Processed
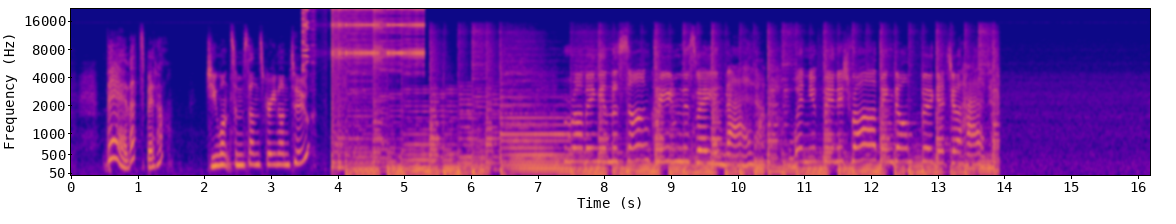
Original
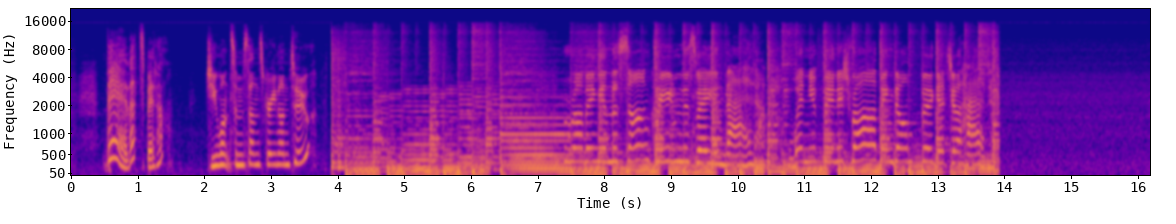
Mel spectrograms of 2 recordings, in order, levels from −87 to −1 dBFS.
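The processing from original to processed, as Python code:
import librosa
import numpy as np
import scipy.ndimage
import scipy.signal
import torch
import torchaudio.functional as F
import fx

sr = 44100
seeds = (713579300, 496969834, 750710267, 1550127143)

y = fx.resample_bad(x, sr, factor=6, down='none', up='zero_stuff', at=(3.46, 5.31))
y = F.gain(torch.from_numpy(y), -2.0).numpy()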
